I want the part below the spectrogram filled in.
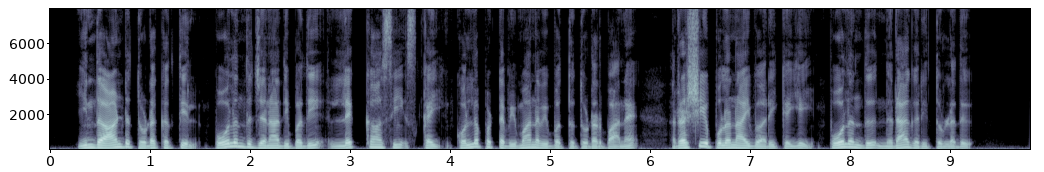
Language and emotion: Tamil, neutral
